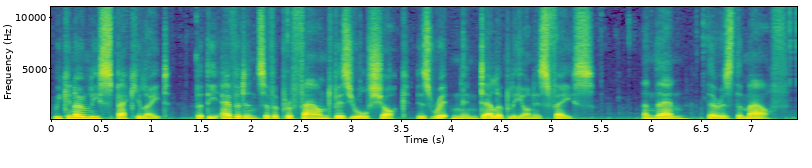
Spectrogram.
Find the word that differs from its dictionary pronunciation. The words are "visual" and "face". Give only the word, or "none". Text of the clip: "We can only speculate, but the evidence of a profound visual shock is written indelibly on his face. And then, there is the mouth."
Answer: none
